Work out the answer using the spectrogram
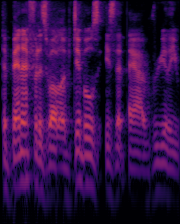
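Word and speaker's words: DIBELS: Well, I'd say Dibbles because that's how they pronounce it.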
